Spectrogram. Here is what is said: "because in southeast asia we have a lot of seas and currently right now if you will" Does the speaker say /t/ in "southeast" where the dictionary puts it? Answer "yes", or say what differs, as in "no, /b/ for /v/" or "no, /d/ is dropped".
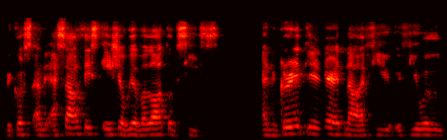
yes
